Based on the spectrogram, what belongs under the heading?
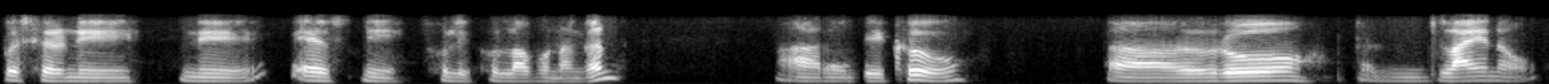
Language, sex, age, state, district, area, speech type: Bodo, male, 60+, Assam, Udalguri, urban, conversation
